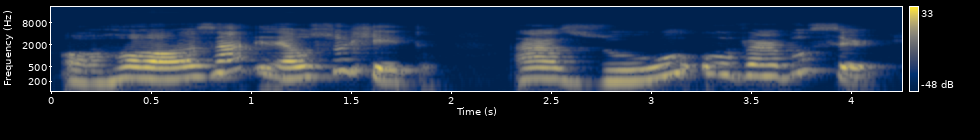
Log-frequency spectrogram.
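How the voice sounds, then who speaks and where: A woman's voice: fairly high pitch, lively intonation, slow pace, highs cut off. A Brazilian woman whose first language is Portuguese, teaching a recorded Spanish class. She explains patiently and keeps checking in with her students.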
